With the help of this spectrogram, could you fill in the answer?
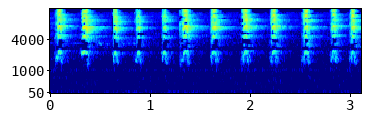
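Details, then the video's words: Woodpecker calling at the nest, giving a steady series of sharp, high, rasping notes about four per second, twelve in quick succession over a faint background hum. "Okillaren kabian"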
